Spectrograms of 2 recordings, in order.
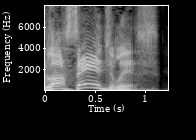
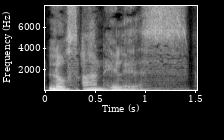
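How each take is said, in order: First: The name is pronounced the English way. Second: The name is pronounced the Spanish way. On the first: "But we say" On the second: "the correct Spanish pronunciation is"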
